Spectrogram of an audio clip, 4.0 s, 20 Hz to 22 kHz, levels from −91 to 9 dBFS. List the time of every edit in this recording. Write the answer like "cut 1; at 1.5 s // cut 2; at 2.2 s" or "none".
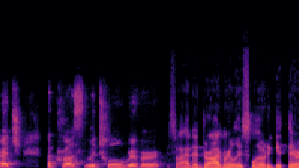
cut 1; at 2.4 s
